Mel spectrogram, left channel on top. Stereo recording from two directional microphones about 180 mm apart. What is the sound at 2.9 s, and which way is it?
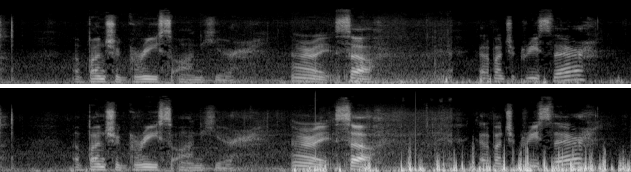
Speech, 30° right (ahead or behind).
